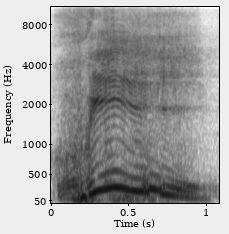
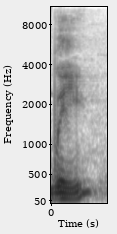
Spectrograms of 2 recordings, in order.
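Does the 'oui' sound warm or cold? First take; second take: warm; cold. First: It sounds warm and convincing. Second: It sounds cold and unconvincing.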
